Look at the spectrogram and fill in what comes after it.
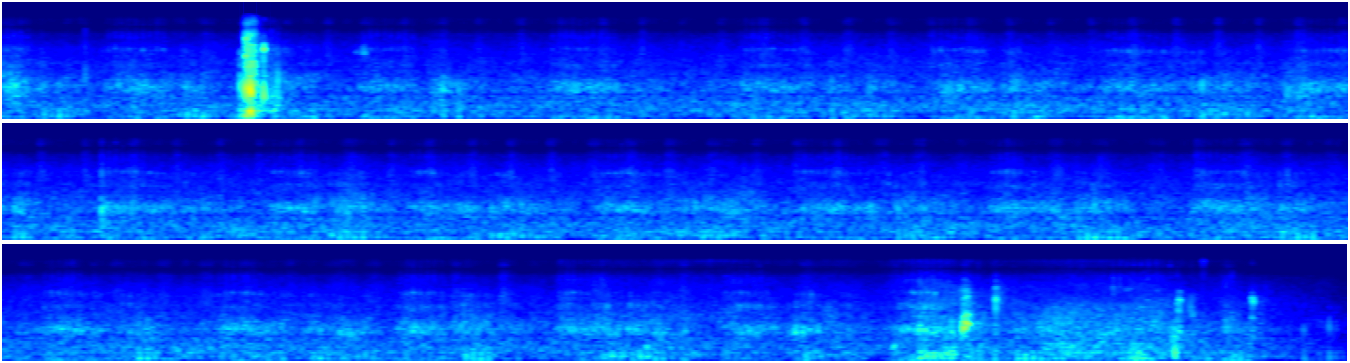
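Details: Domestic cat Nala, wearing a protective cone while a leg scratch heals, purrs as she is given a good scratch. A steady, low, rhythmic purr runs throughout, with a sharp click near the start and some rustling toward the end.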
